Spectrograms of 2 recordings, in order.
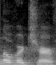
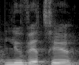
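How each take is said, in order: First: The name is said with an English accent. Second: The name is said with a French accent.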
